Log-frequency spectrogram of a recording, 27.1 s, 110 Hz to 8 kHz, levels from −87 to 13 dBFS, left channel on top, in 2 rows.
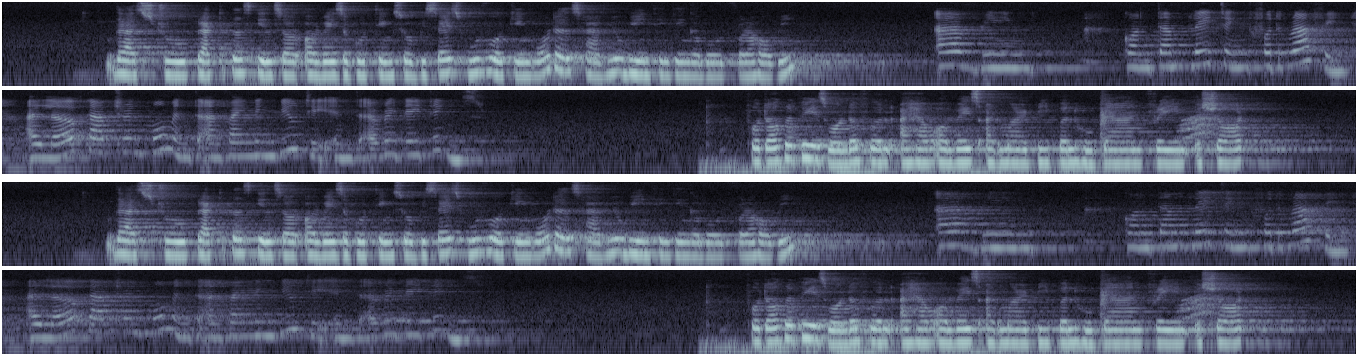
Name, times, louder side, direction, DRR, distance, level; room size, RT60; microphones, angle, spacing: voice 1, 1.0-7.9 20.7-25.9, left 1 dB, 10° left, 4 dB, 0.3 m, -19 dB
voice 2, 9.3-10.4 10.8-18.4, left 4 dB, 50° left, 7 dB, 0.8 m, -33 dB
21.0 x 10.5 x 3.8 m, 2.7 s
head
